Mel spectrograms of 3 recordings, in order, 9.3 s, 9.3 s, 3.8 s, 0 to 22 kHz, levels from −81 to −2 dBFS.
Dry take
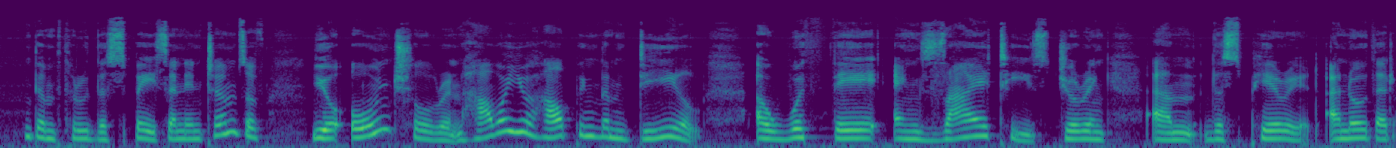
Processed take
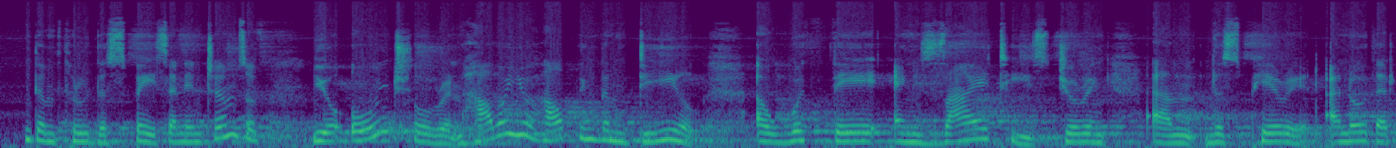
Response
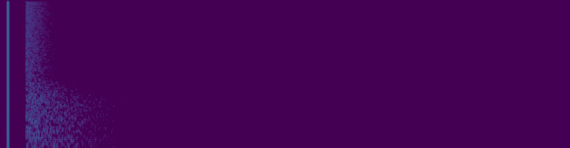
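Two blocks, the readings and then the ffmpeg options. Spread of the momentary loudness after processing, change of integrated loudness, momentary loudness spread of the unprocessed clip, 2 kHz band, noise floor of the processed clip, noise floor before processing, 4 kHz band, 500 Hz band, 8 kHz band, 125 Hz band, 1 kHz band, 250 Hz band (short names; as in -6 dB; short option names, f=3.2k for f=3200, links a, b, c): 4 LU, -2.5 dB, 6 LU, -2.0 dB, -46 dBFS, -58 dBFS, -2.0 dB, -4.5 dB, -1.5 dB, +2.5 dB, -4.5 dB, -3.0 dB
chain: -filter_complex "[0:a]acontrast=45,afreqshift=-62,acrusher=bits=5:mode=log:mix=0:aa=0.000001,acompressor=threshold=-29dB:ratio=3,asplit=2[a][b];[1:a]atrim=start_sample=2205[c];[b][c]afir=irnorm=-1:irlink=0,volume=3dB[d];[a][d]amix=inputs=2:normalize=0,volume=-6.5dB"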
